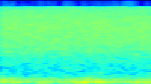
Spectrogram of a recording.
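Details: Steady, even static-like hiss strongest in high pitches: tinnitus masker noise from a masker application, with separately tuned maskers for each ear.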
